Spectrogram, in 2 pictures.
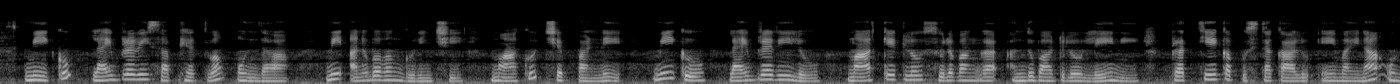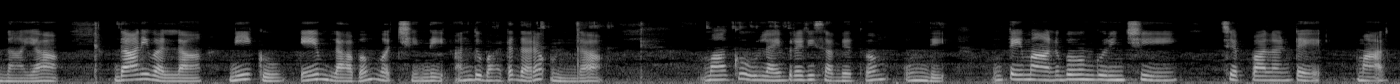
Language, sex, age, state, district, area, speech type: Telugu, female, 30-45, Telangana, Jagtial, urban, spontaneous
